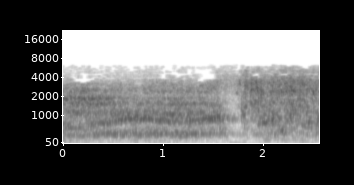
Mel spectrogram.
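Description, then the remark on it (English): A loud rush of churning water, like a splashing plunge into icy Arctic sea among icebergs, roaring steadily with a brief lull near the end before surging on. No voices. “Down, down, right into the water.”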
